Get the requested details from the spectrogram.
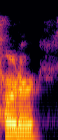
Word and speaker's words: Huerter: That's G-U-D. Good. Why does Kevin Herter's last name pronunciation change every day? – It doesn't. It's just people have no idea who he is, and so they see Huerter or whatever they want to see, and so that's how they pronounce it. But it's Huerter. The E, the first E is silent for whatever reason, and it's just Huerter.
